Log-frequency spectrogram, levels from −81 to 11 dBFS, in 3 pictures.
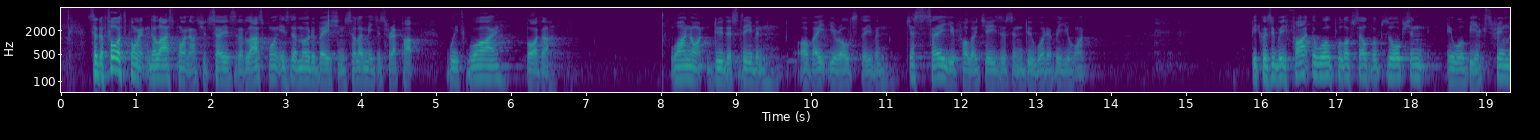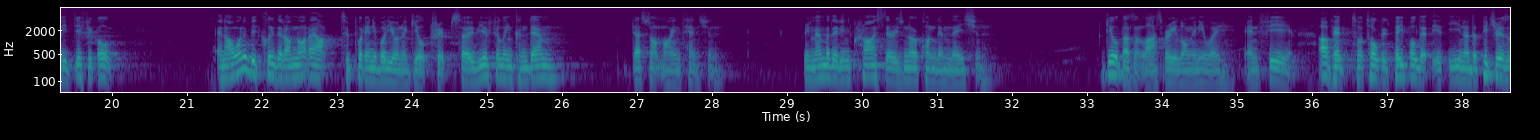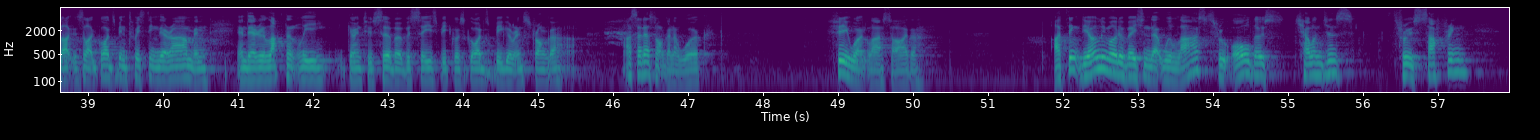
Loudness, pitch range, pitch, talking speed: -35 LUFS, 100-130 Hz, 115 Hz, 165 wpm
